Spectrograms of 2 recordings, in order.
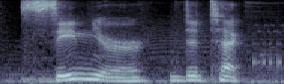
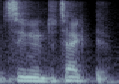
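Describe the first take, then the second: First: It is said slowly and deliberately. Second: It is said at normal speed.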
